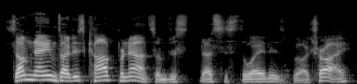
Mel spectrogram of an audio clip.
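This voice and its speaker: This young Australian streamer talks a little fast in a voice on the high side as he calls live tennis and chats with his audience. Relaxed and rambling, he reads chat aloud and responds, swearing now and then.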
